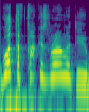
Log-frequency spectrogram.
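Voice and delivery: very high imitated outburst; hammed-up indignation; mock outraged demand. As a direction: burst in, appalled and high-pitched. Voices counselor breaking up attack.

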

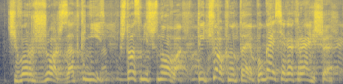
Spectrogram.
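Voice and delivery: high, loud frantic screaming; furious yelling. Acted. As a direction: scream at her in panic and rage. Boy screaming at laughing sister.

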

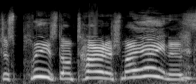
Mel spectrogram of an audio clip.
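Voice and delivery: very high, slow begging; squeaky pleading voice. Pretend. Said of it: "He's in there like".

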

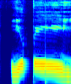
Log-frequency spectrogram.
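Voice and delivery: high loud cheer. A narrator's reading. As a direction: whoop with glee. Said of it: "juicht ze".

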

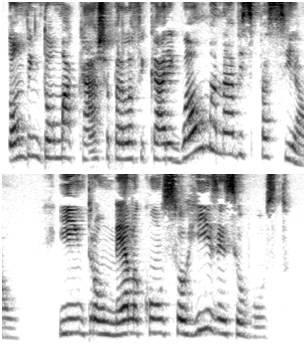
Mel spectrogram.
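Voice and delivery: ordinary delivery, nothing marked

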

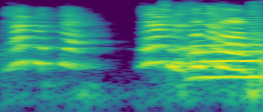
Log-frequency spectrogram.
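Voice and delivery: high, loud mock calling of a name; TV character imitation. Friend imitates a soap character for her co-hosts, high loud mock cry. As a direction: call it out like a hammed-up soap character. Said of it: "Anyway, it was like".

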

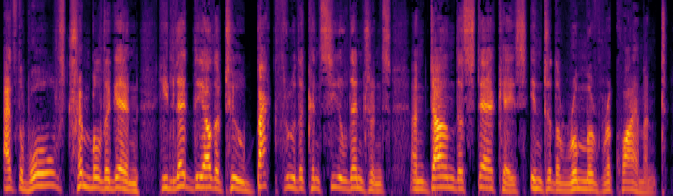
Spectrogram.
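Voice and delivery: ordinary delivery

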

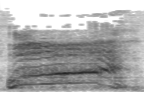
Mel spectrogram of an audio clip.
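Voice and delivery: long, high strained "aah"; straining groan. Acted. Man digging a hole in manure, straining groan.

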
